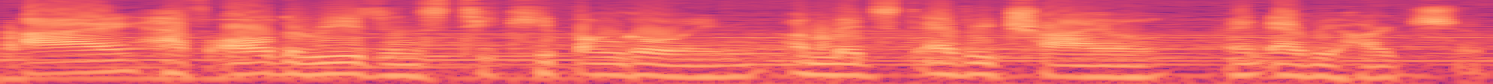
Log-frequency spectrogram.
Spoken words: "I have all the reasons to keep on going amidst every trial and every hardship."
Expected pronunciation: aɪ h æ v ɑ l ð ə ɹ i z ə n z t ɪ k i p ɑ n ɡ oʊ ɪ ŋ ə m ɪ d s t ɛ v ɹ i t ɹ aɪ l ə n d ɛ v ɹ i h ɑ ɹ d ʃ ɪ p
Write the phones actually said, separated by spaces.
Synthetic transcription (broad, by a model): aɪ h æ v ɑ l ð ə ɹ i z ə n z t ɪ k i p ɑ n ɡ oʊ ɪ ŋ ə m ɪ d s t ɛ v ɹ i t ɹ aɪ l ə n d ɛ v ɹ i h ɑ ɹ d ʃ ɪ p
